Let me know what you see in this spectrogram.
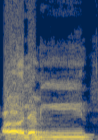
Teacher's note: عالمین پر جب وقف کیا تو یہاں پر وقف بالاسکان ہوا اور مد عارض بھی یہاں پر پایا گیا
